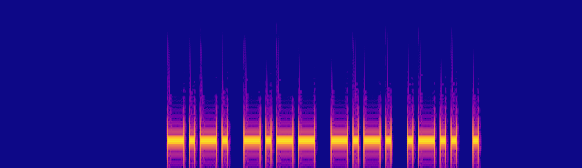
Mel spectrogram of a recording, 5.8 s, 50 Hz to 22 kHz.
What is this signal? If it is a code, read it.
Morse code, heard as a keyed tone, about 22 wpm, 700 Hz. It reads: CYCLE
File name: 5 Letter Words - First 3 Letters Given - 22wpm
